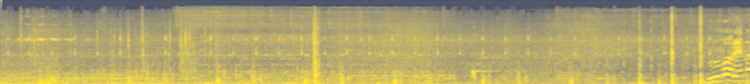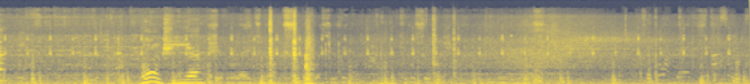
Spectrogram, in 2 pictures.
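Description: A car engine rumbles low and steady while driving.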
